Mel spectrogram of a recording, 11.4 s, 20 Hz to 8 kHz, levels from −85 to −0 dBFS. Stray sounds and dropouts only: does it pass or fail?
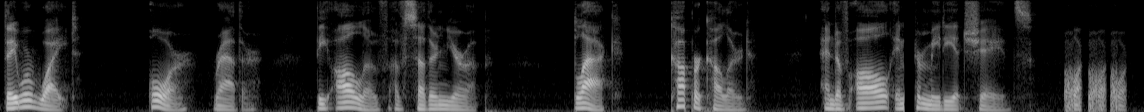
fail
